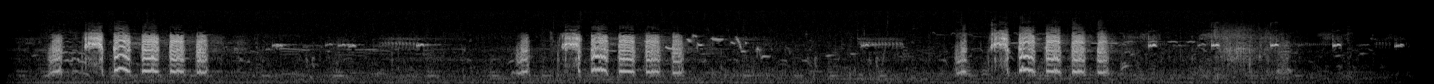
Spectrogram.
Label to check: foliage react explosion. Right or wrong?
Wrong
